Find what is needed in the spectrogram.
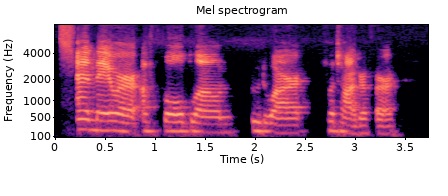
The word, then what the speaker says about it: boudoir: It sounds just like every facet that you work with kind of does that, especially boudoir. And I say that word weird. Am I saying it right? – Boudoir.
